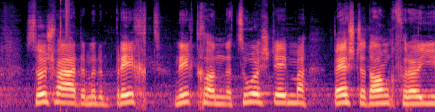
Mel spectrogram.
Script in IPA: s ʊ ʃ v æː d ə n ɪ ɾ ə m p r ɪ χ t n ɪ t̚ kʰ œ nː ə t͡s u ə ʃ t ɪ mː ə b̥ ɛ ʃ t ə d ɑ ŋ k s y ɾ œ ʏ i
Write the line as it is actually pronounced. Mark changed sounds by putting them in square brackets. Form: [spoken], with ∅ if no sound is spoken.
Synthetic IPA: s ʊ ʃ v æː d ə [m] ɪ ɾ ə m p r ɪ χ t n ɪ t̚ kʰ œ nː ə t͡s u ə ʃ t ɪ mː ə b̥ ɛ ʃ t ə d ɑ ŋ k [f] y ɾ œ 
